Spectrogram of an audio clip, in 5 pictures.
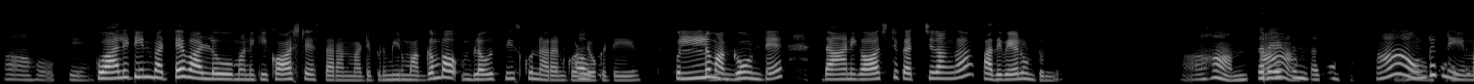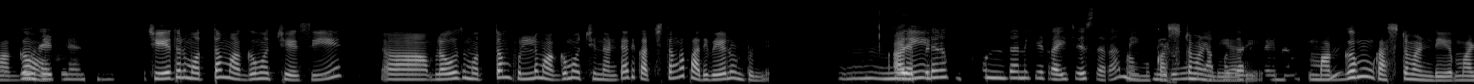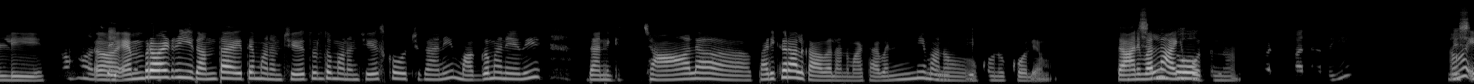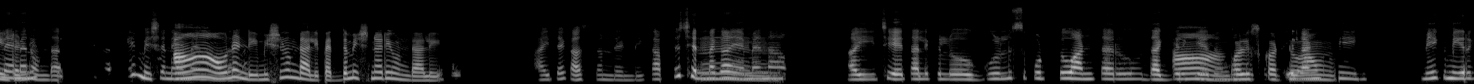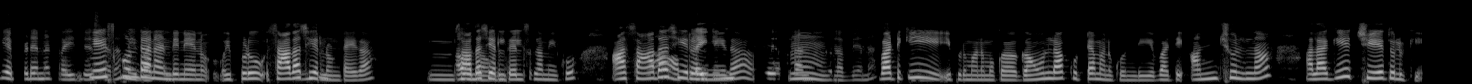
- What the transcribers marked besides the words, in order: in English: "క్వాలిటీ‌ని"; in English: "బ్లౌజ్"; in English: "కాస్ట్"; in English: "రేట్"; in English: "బ్లౌజ్"; in English: "ఫుల్"; tapping; in English: "ట్రై"; in English: "ఎంబ్రాయిడరీ"; other background noise; in English: "మిషనరీ"; in English: "ట్రై"; in English: "ప్లెయిన్"
- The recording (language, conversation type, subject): Telugu, podcast, సంస్కృతిని ఆధునిక ఫ్యాషన్‌తో మీరు ఎలా కలుపుకుంటారు?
